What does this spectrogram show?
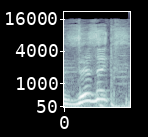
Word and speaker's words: Zzyzx: the top now collectively you guys is it pronounced to Zzyzx yeah now is that I'll get that from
